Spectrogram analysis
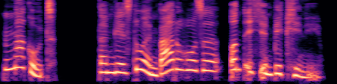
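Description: A woman's voice: high-pitched, sing-song, normal speed, dry recording, studio quality, voice pushed up. A woman reading a story aloud, voicing a bubbly, eager teenage schoolgirl who gushes over fashion. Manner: eager, gushing.

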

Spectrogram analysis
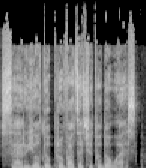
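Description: A woman reading the lines of a sly, mocking young man who speaks softly and deceptively gently, in an audiobook. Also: low-pitched, moderate pace, husky, no room sound, studio quality.

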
